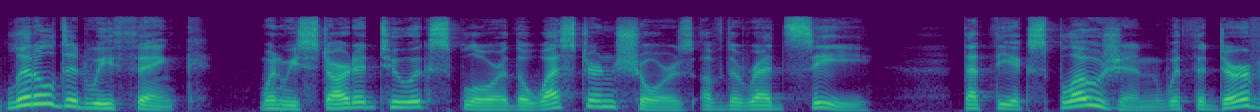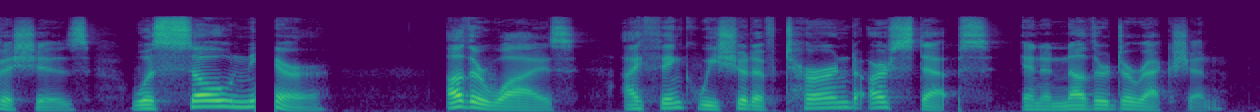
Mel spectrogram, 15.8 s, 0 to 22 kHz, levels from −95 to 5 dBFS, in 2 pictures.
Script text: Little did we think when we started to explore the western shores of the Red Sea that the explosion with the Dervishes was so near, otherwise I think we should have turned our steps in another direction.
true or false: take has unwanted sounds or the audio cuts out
true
